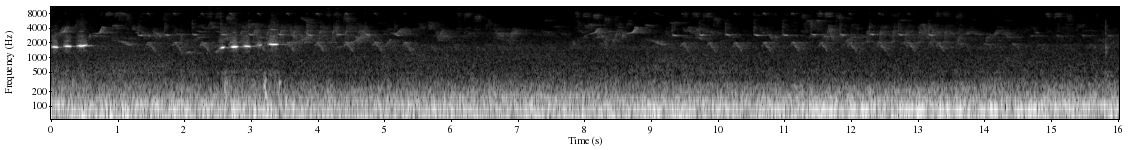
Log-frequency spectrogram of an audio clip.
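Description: Wild birds singing in the background: many short high chirps throughout, with a few louder rising whistled notes in the first few seconds. A steady low rumble runs underneath.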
